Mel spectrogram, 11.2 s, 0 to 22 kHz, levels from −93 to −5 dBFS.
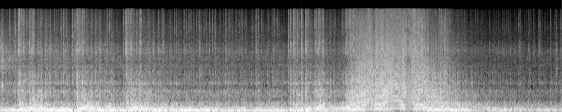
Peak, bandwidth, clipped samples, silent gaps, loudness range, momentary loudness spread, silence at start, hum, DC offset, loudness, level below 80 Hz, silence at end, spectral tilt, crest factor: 0 dBFS; 16 kHz; under 0.1%; none; 3 LU; 11 LU; 0 s; none; under 0.1%; -12 LUFS; -16 dBFS; 0 s; -6.5 dB/octave; 10 dB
